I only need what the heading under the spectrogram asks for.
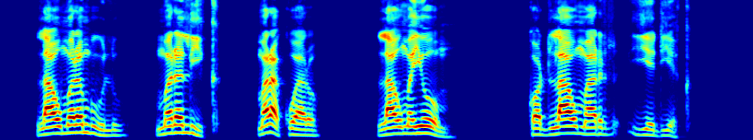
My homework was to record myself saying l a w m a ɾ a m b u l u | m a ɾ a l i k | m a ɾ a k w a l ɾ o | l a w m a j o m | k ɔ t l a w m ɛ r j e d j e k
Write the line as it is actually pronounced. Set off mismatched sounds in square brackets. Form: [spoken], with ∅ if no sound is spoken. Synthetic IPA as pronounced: l a w m a ɾ a m b u l u | m a ɾ a l i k | m a ɾ a k w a [∅] ɾ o | l a w m a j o m | k ɔ [d] l a w m [a] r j e d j e k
